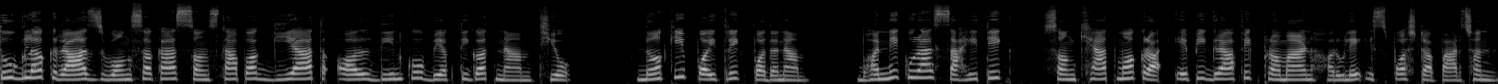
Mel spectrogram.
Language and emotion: Nepali, neutral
